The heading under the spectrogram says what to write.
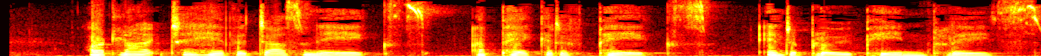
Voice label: i'd like to have a, kiwi english

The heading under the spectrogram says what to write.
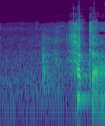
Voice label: "haka", kiwi english

